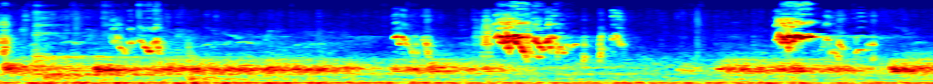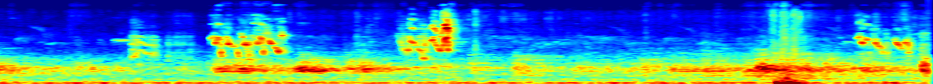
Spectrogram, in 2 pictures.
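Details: Lovebirds bred and kept indoors in a home in Austin, Texas, utter separate high, harsh chirps every second or so, some doubled. A constant mid-pitched mechanical hum runs underneath.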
